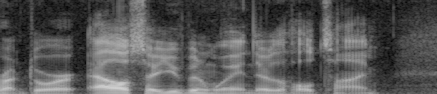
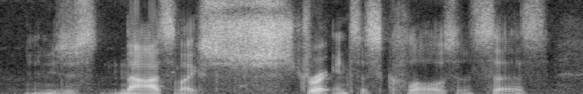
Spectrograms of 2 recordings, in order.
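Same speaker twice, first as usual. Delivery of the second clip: plain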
